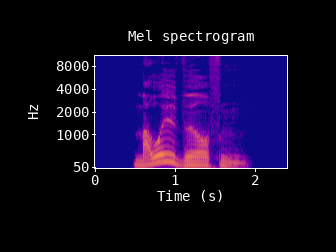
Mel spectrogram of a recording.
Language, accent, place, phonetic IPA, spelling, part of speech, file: German, Germany, Berlin, [ˈmaʊ̯lˌvʏʁfn̩], Maulwürfen, noun, De-Maulwürfen.ogg
- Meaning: dative plural of Maulwurf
